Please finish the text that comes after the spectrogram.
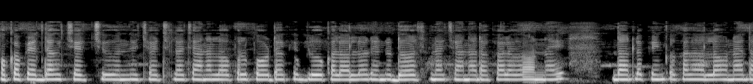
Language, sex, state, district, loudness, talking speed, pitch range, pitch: Telugu, female, Andhra Pradesh, Anantapur, -15 LUFS, 175 wpm, 225-230 Hz, 225 Hz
